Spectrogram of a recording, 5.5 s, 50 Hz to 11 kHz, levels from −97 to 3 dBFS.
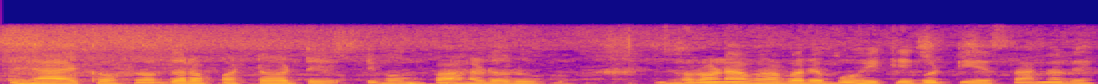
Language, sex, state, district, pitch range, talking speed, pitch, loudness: Odia, male, Odisha, Khordha, 165-195 Hz, 165 wpm, 185 Hz, -19 LUFS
